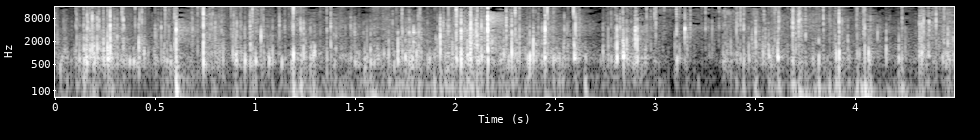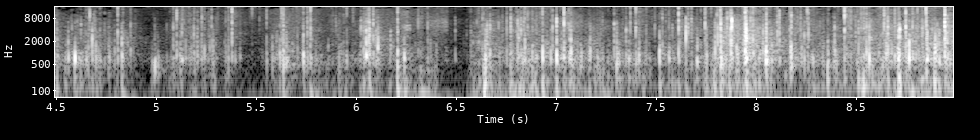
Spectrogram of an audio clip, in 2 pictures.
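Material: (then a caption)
Polypropylene. An empty blue IKEA BRATTBY carrier bag of woven polypropylene plastic is rubbed and crumpled between the fingers. It makes a steady, dense crinkling and crunching across the whole clip, with many sharp, bright crackles that stop almost at once.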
